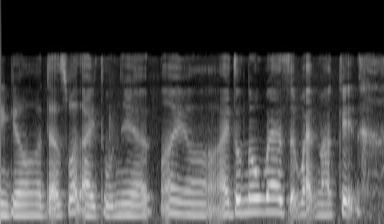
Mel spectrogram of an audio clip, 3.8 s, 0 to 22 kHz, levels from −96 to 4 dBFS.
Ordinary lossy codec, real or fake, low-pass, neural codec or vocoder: none; real; none; none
